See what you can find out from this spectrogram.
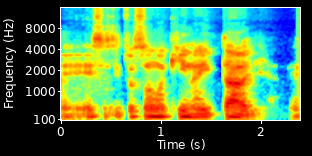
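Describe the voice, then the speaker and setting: The speaker talks at a fairly slow pace. The voice carries an Italian accent. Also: man. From Italy. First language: Italian (speaking Portuguese). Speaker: university professor. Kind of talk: panel talk. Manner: halting, many fillers and repeats.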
